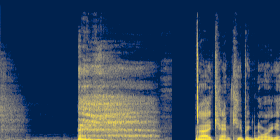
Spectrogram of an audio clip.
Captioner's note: exhales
